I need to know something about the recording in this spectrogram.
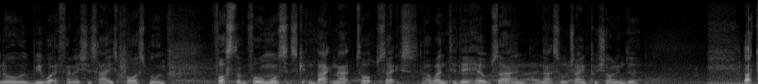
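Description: A young man speaks calmly into a microphone, close up.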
